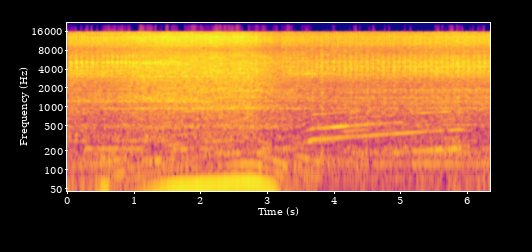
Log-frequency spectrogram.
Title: 2015 cr-v weird grinding sound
